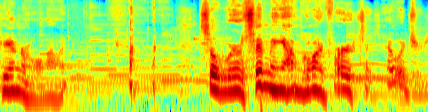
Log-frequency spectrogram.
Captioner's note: laughs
